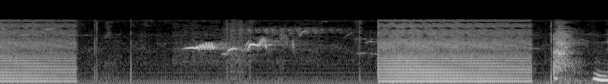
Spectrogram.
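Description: A held, bright musical chord that cuts off under a second in, a few high bird chirps about two seconds in, then the same held chord again for about a second and a half.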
